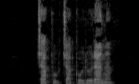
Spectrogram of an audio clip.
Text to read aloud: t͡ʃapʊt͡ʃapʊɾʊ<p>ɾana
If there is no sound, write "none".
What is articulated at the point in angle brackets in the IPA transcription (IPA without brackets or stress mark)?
none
